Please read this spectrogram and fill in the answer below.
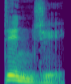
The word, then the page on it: dingy: anglais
